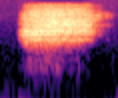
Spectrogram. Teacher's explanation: Y luego la S con punto abajo también suena como SH, pero es completamente diferente, ya que la punta de mi lengua se va a doblar hacia atrás como queriendo tocar el paladar alto.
